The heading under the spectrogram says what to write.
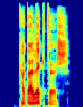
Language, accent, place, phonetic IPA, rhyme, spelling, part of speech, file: German, Germany, Berlin, [kataˈlɛktɪʃ], -ɛktɪʃ, katalektisch, adjective, De-katalektisch.ogg
- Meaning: catalectic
